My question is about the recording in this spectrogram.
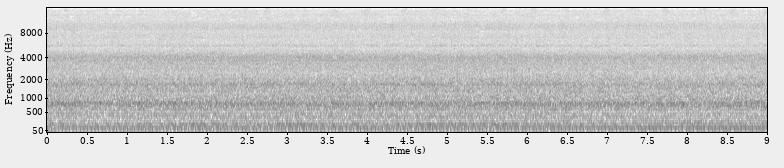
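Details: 2002 Jeep Liberty 3.7 engine just swapped in, first run after wet intake: steady, even idle with smooth low hum, no knocks or misses; engine runs fine despite lots of exhaust smoke, check engine light on (owner suspects hard start or coil pack).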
